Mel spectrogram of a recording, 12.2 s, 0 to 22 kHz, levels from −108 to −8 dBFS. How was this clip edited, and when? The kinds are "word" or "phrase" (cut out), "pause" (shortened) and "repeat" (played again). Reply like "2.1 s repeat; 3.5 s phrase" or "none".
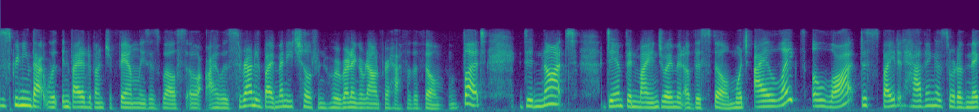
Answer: none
